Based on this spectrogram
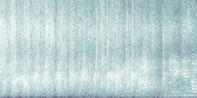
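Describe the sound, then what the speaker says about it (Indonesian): Students in a vocational high school classroom clap together, a loud, brisk burst of applause lasting a few seconds, with a voice speaking at the end. "Iya, tepuk tangan sedikit."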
